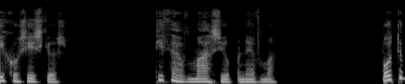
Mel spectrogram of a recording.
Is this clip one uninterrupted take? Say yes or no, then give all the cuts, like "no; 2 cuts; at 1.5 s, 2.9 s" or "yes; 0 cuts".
yes; 0 cuts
